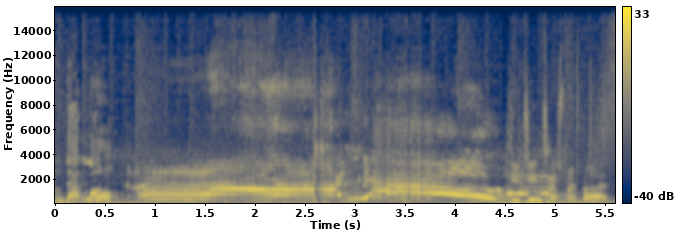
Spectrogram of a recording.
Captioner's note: Keith screams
